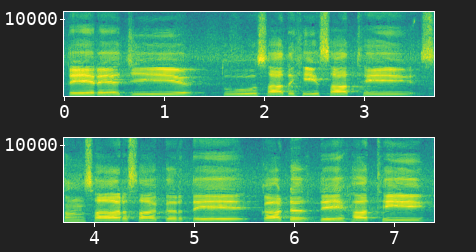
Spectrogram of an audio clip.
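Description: A man reciting scripture in a measured sing-song chant, pausing between lines for correction. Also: fairly high pitch, completely flat delivery, a bit bright, long reverb tail, slight background noise.

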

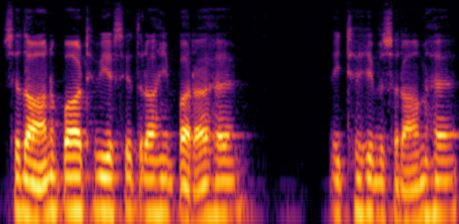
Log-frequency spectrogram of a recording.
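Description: A man teaching correct pronunciation of scripture, chanting verses slowly and then explaining each word more quickly. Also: on the low side, fairly even intonation, a little mellow. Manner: alternates slow chanted recitation with quicker spoken explanation. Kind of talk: recitation lesson.

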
